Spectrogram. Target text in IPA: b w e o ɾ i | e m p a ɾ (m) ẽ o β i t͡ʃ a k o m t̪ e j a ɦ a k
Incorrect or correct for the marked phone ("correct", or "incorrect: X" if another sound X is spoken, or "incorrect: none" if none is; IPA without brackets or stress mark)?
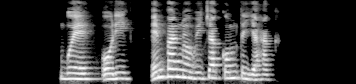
correct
